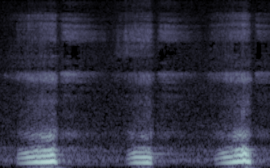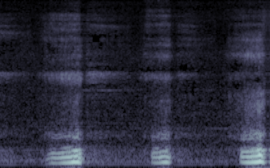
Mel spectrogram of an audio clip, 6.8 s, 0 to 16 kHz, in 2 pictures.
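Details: Regular low, rumbling snores about 25 a minute, each on the in-breath with quiet pauses between, from a sleeping blue pitbull; ordinary snoring.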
